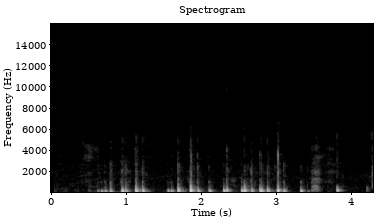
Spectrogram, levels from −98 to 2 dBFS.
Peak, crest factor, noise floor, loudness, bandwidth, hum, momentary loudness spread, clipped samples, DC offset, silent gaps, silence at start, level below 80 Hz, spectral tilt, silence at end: -10 dBFS; 22 dB; -76 dBFS; -32 LUFS; 3.9 kHz; none; 14 LU; under 0.1%; under 0.1%; none; 0.65 s; -54 dBFS; -12.5 dB/octave; 0.45 s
